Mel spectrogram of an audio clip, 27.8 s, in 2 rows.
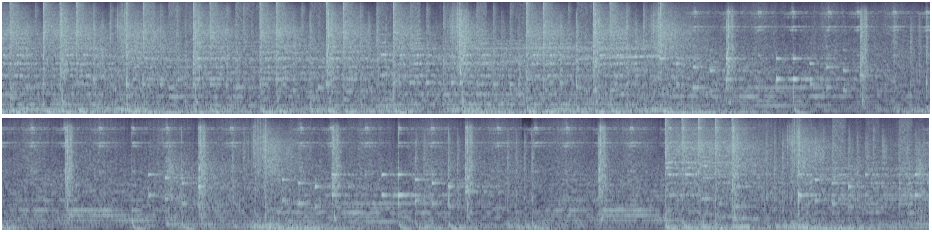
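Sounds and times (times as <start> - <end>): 
trailer-style arrangement of a Christmas song: 0.0 - 27.8.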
